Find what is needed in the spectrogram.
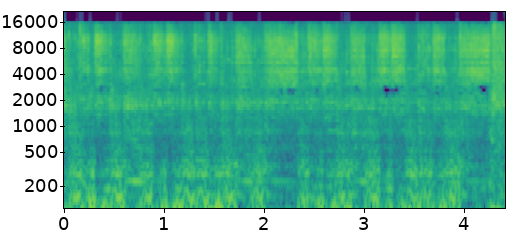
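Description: Live electronic music from a Eurorack modular synthesizer played together with a live drum kit, with a steady run of repeated hits.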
